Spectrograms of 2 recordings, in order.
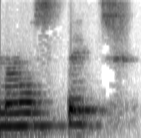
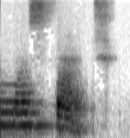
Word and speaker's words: mustache: Bukan mustache ya, biasanya mayoritas masih banyak yang apa itu pronounce-kan ya, mengucapkan dengan kata mustache, padahal salah ya. Yang benar adalah he has a mustache ya, mustache. Oke.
